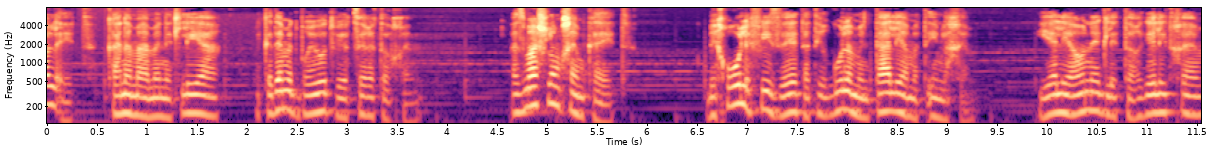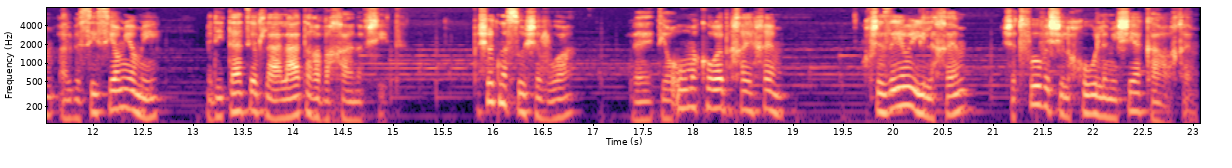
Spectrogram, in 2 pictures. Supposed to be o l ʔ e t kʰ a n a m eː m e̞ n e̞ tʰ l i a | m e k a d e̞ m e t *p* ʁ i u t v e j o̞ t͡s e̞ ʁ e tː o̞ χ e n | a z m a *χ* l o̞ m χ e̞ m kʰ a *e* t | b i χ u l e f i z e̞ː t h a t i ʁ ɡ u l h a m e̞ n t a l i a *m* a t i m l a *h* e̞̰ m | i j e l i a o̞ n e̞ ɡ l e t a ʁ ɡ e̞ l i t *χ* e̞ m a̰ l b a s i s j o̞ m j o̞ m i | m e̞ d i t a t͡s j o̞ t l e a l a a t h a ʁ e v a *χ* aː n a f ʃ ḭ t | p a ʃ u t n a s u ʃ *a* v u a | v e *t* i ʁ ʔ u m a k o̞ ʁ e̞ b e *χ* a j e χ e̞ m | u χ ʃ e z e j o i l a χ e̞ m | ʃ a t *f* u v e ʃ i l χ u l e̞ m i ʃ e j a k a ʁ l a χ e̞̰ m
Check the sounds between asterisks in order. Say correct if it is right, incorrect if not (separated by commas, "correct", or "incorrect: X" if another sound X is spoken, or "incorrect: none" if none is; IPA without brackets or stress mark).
incorrect: b, incorrect: ʃ, correct, correct, incorrect: χ, correct, correct, correct, correct, correct, correct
